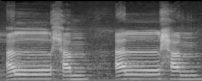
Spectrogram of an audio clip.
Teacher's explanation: Jadi lam sukun alha alha tidak boleh mantul alham. Nah sebagian orang kalau baca alha berarti dia sudah memantulkan huruf lam yang seharusnya tidak ada sifat qalqalahnya.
